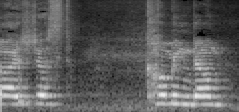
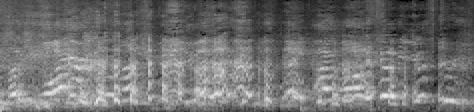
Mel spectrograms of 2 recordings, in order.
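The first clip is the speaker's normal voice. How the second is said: laughing complaint; 7 semitones higher than usual. Retold or imitated.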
